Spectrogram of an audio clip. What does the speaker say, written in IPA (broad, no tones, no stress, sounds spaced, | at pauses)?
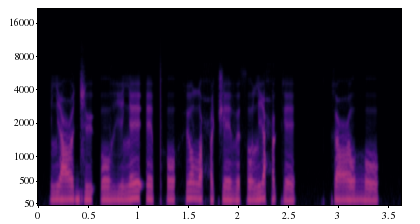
l i ʕ y d͡z y ʔ o ɣ i l e ʔ e pʰ o h y lˠ ʏ ħ ʏ t͡ʃ e β ʏ θ o l i ħ ʏ k e | k ʏ ʕ o ɦ o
